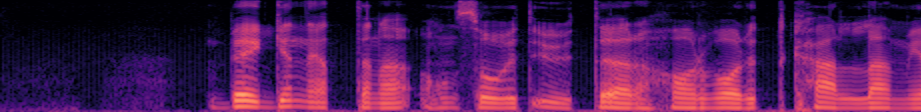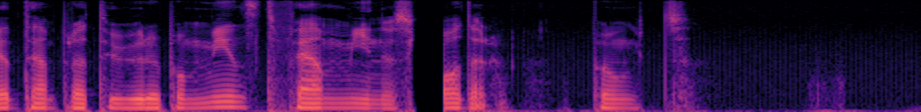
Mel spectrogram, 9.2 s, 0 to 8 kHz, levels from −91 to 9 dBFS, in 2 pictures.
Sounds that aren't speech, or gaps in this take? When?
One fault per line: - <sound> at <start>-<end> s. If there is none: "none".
- dropout at 6.7-6.8 s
